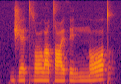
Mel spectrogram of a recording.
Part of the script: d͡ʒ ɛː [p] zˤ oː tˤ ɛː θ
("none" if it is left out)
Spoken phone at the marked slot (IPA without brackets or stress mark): t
